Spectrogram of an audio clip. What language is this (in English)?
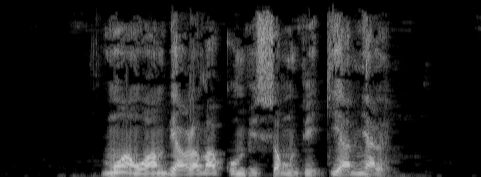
Kwasio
